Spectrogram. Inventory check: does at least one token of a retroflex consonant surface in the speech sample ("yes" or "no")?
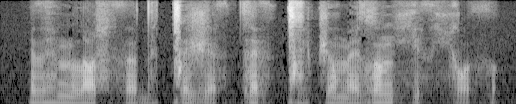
no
